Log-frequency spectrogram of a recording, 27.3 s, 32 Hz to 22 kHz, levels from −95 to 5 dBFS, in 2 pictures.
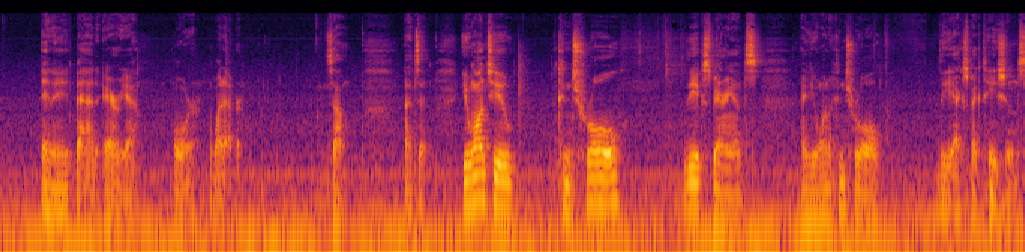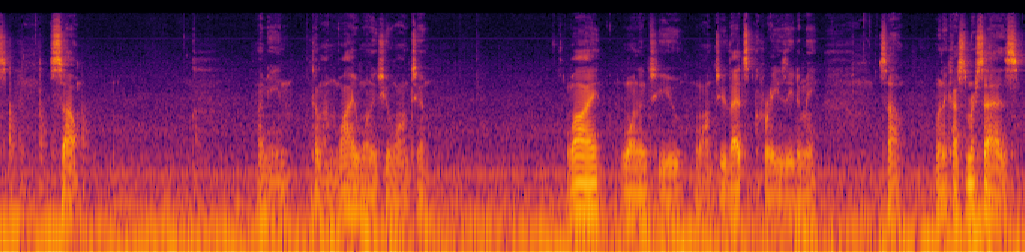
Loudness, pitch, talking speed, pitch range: -19 LUFS, 80 Hz, 100 wpm, 65-80 Hz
